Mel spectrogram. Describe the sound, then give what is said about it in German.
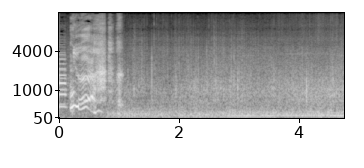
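A small golf cart buggy drives off, settling into a steady, even low rumble after a louder burst of mixed sound at the start. “Dafür haben wir die Buggies. Meinst du diese kleinen Golfkarts da? Genau. Die fahren uns an unser Ziel.”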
